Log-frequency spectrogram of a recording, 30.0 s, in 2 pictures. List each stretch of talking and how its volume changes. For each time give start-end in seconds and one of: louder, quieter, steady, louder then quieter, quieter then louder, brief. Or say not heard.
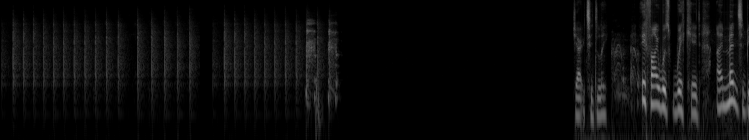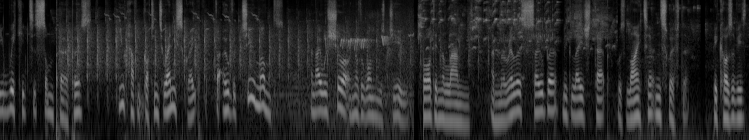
11.4-29.9 steady.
